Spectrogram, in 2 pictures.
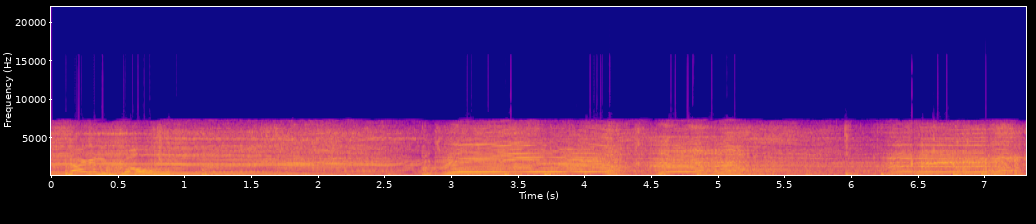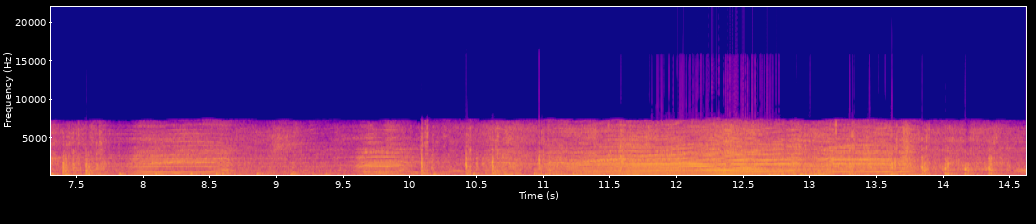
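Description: Nitro RC truck's small two-stroke glow engine revving hard in several throttle bursts, each rising to a high steady pitch, holding briefly, then dropping back, the longest burst near the end.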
